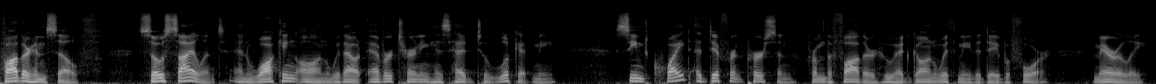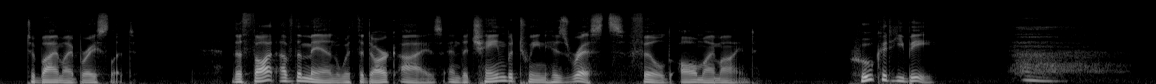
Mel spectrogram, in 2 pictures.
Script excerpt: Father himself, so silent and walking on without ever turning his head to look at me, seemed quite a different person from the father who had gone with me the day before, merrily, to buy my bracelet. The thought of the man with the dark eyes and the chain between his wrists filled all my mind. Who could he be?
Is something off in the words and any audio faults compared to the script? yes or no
yes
